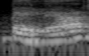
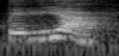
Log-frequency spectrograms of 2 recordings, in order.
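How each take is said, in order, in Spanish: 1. La palabra se dice de forma sencilla, sin sonido 'i' añadido. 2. La palabra se dice con un sonido 'i' añadido. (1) "No dicen" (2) "Se destaca mucho por incluir la I en las palabras"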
